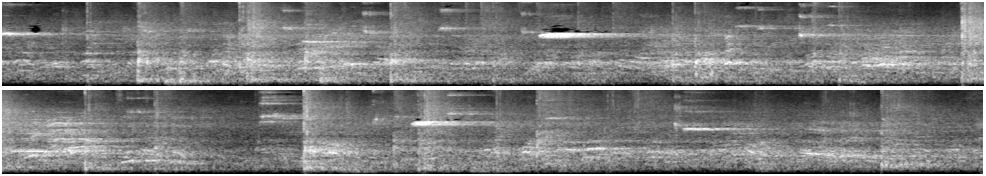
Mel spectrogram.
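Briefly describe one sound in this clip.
A volleyball is struck and thuds, echoing in a large hall.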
